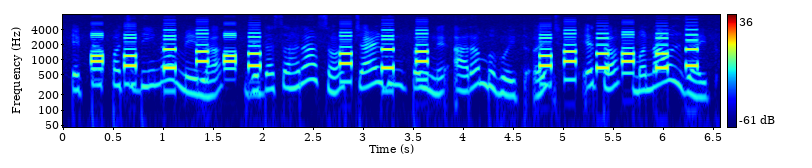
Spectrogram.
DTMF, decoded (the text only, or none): *4A#*5 8A# 4#202B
